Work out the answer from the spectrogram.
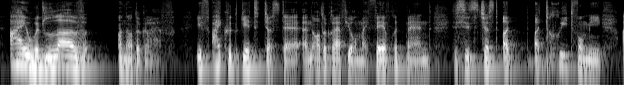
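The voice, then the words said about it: Peculiar foreign-sounding accent. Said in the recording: “you're hearing this guy's accent. You got a peculiar accent, man... Are you from are you French or German, man?”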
